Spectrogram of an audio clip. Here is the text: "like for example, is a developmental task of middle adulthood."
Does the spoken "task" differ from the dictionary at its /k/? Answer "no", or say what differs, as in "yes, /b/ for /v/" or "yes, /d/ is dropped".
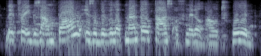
yes, /k/ is dropped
